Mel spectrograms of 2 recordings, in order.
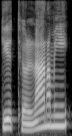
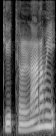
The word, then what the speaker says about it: Deuteronomy: 나누어서 암송을 해 보도록 하겠습니다 신명기가 조금 어렵죠 미라고 읽어요 deuteronomy deuteronomy 이렇게 읽는다는 것도 한번 봐 주세요 자 신명기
